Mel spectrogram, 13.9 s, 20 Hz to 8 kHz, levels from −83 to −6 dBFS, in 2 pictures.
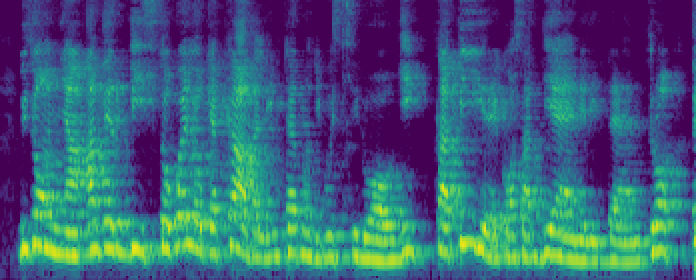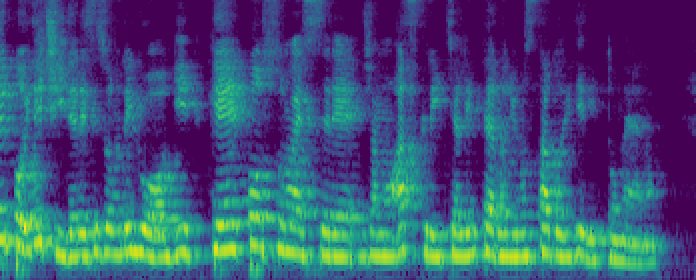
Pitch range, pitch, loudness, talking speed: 185-240 Hz, 210 Hz, -18 LUFS, 150 wpm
